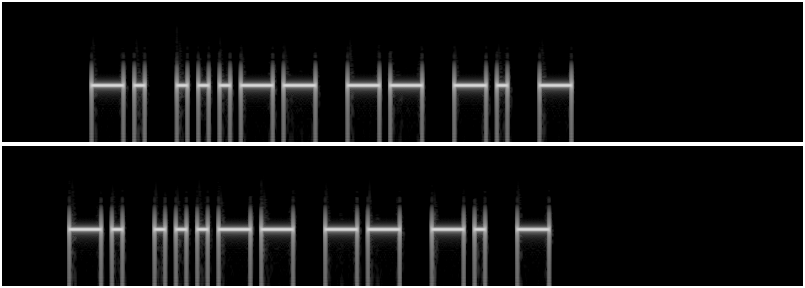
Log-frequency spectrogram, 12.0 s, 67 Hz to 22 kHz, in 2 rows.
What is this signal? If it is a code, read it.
Morse code, heard as a keyed tone, about 15 wpm, 700 Hz. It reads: N3MNT N3MNT
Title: Call Signs Repeated 2x - 15wpm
